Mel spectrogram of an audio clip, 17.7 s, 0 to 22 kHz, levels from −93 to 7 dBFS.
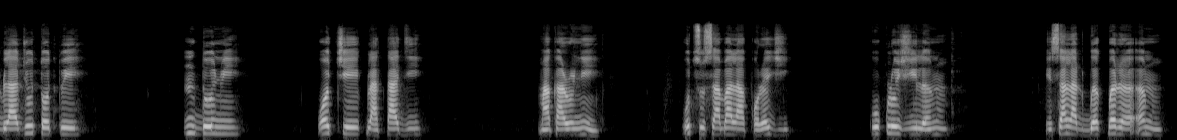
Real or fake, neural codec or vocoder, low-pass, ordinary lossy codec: real; none; 10.8 kHz; Opus, 64 kbps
